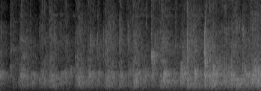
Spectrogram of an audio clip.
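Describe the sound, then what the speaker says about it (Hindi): A church congregation applauding after a sermon, dense continuous clapping that swells and grows louder toward the end, filling the room without any speech. "तो जोरदार तालियां बजाएं।"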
